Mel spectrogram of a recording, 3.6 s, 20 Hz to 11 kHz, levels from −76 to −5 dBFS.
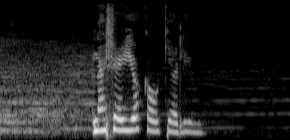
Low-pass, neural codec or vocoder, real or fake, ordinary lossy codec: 9.9 kHz; none; real; MP3, 96 kbps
